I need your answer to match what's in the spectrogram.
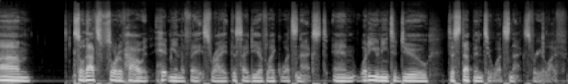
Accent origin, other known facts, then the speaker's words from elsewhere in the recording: Miami, Florida, United States; also born or lived in Cuba; we ended up settling down in Miami, which is where I grew up.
